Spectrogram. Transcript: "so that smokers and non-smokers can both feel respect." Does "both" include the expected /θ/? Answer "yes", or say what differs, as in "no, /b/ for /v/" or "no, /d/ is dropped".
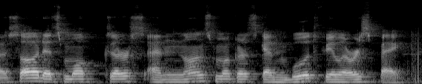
no, /t/ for /θ/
